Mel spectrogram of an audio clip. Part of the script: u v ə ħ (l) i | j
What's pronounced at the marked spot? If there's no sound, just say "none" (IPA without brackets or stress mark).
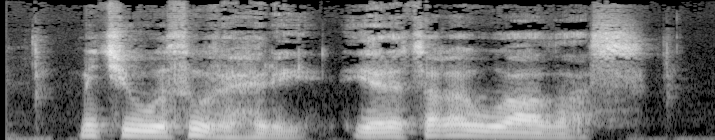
ɾ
